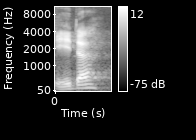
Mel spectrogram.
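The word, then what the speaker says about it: Íde: Her name is Ida. It's an Irish name with an accent on the I.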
